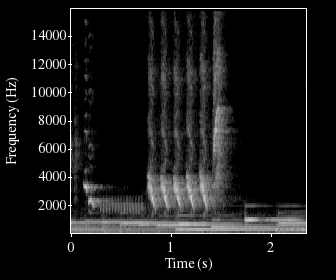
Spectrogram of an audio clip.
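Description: Soft background music of held notes, with a small bird chirping over it: a short call just after the start, then a quick run of about seven chirps around the middle.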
